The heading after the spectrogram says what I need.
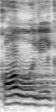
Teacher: قاف حروف مستعلیہ میں سے پر پڑھیں گے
